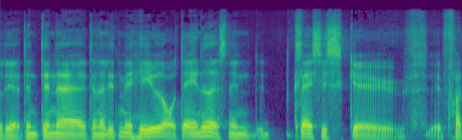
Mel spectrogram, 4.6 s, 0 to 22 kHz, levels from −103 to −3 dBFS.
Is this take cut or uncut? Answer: uncut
